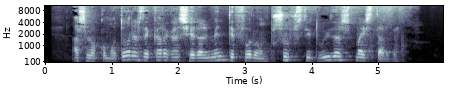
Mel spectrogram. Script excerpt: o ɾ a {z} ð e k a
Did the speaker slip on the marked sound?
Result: no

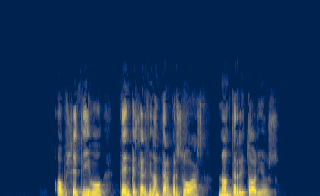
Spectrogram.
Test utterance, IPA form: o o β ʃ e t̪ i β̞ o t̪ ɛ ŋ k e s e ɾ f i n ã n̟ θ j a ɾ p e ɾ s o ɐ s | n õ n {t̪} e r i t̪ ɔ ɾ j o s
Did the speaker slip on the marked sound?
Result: no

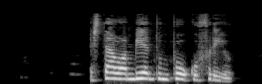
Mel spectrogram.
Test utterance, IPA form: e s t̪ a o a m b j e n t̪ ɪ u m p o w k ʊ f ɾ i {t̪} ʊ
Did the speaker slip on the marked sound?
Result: yes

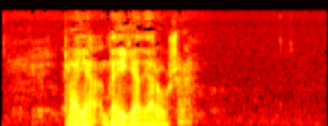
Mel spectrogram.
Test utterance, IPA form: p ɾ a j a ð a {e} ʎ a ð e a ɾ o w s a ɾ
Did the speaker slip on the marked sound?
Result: yes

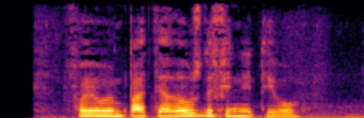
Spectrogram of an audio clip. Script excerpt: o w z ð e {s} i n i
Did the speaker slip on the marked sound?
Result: yes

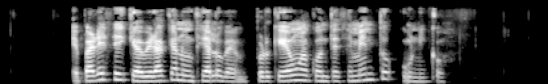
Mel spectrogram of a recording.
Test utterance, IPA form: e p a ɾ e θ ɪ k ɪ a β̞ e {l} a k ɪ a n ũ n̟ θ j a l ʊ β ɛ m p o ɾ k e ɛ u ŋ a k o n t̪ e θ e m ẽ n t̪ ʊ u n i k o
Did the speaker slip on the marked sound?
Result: yes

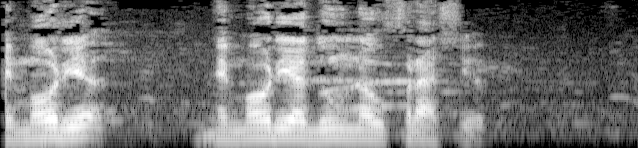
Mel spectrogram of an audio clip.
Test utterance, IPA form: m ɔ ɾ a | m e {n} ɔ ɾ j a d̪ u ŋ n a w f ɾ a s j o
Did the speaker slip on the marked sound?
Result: yes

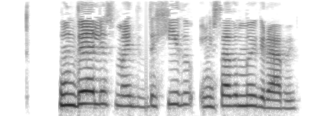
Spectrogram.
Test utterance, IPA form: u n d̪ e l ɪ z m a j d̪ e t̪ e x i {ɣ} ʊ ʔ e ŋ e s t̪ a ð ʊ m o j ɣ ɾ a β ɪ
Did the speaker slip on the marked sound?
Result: yes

